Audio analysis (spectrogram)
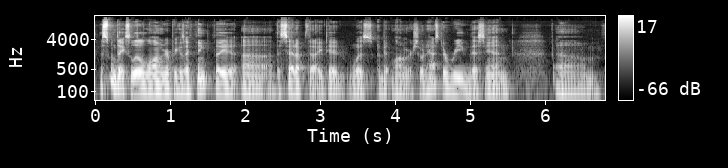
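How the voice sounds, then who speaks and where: A middle-aged man giving a casual product demo, halting and thinking aloud as he talks at his desk. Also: deep voice, expressive, vocal fry, darkish tone. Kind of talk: casual screen-share demo talk. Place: small indoor room at home.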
